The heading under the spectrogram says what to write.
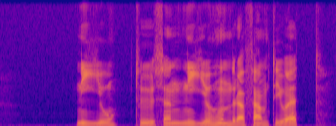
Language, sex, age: Swedish, male, 23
